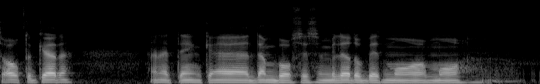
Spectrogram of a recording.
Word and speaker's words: Den Bosch: Now we're in Amsterdam right now, but you're from the Den Bosch area. Yep. Is it Bosch or Bosch? Everyone pronounces it different. It's normal in Dutch you talk Den Bosch.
